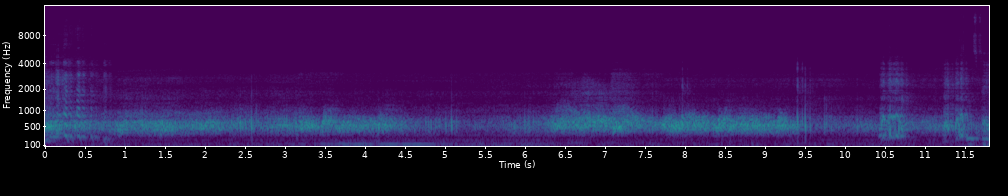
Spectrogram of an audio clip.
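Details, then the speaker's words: Fetal heartbeat heard on handheld Doppler early in pregnancy, during a student midwife's clinic check where the tiny baby's heartbeat might not be found: rapid whooshing pulses through steady static, "the most clear heart ever". "that's the most clear heart ever"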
